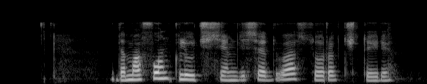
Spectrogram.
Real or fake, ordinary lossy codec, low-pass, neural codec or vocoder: fake; AAC, 48 kbps; 7.2 kHz; vocoder, 44.1 kHz, 128 mel bands, Pupu-Vocoder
